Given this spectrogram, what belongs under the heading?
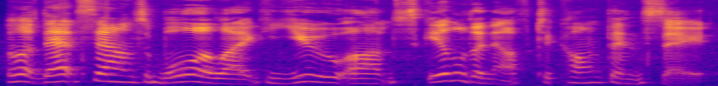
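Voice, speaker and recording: A sassy, easygoing young game character. Her tone is bright and lively in pitch, though she takes her time. She is frank and teasing. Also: measured pace, a little hiss or hum. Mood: wry, unimpressed. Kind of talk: video game voice acting.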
